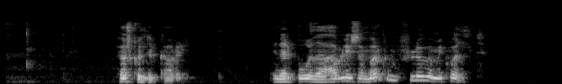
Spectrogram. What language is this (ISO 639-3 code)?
isl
